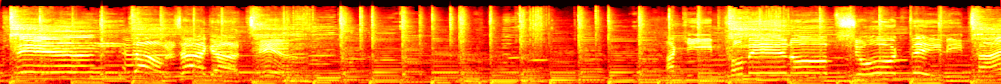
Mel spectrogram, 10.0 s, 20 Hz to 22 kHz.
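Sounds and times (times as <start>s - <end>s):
bass line: 0.0s - 10.0s
guitar: 0.0s - 10.0s
steady drum beat: 0.0s - 10.0s.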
